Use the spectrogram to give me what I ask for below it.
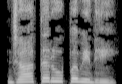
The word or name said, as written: ಜಾತರೂಪವಿಧಿ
